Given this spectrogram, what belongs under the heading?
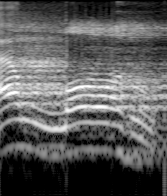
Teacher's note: Jadi a-nya tuh memang pertengahan antara bunyi a dan e.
